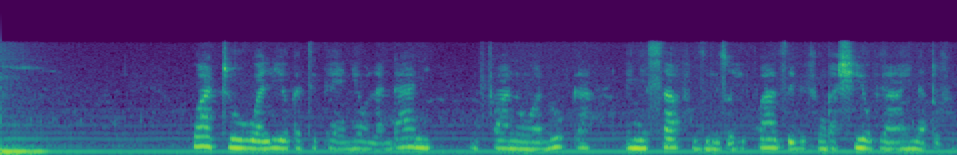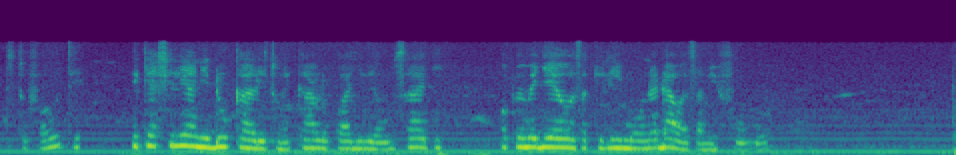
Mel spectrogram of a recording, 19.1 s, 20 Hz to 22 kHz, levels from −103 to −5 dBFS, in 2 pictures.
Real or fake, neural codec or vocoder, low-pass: real; none; 7.2 kHz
